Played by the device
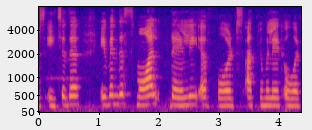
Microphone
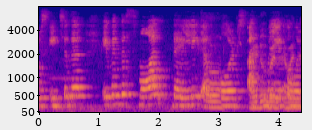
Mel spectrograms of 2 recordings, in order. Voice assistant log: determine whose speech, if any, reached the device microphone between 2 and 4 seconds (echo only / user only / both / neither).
both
